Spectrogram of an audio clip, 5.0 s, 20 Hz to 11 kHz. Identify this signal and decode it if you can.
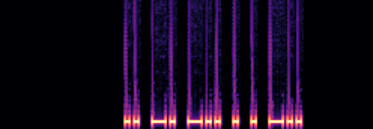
Morse code, heard as a keyed tone, about 20 wpm, 700 Hz. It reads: INDEED
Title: 6 Letter Words - First 3 Letters Given - 20wpm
